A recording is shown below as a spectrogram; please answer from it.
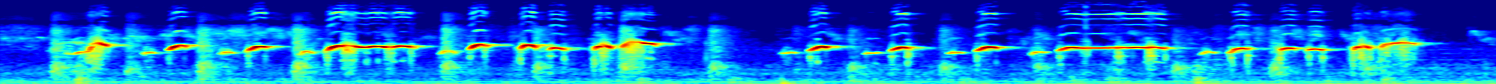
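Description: A cockatiel sings a run of bright, rising whistles, one every half second or so.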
